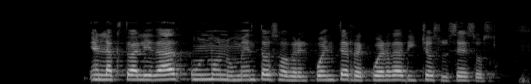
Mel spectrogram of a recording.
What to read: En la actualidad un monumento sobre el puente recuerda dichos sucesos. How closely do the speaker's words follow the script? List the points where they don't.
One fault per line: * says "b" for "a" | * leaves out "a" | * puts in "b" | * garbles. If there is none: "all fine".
all fine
